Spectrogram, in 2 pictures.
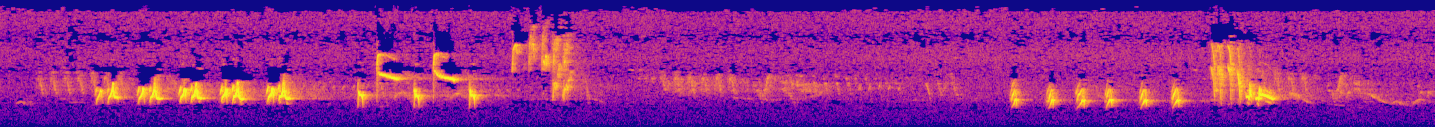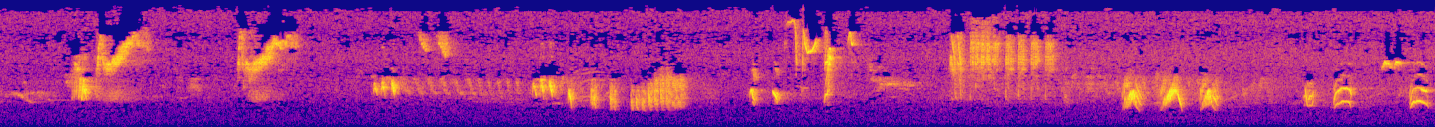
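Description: Forest birds singing and calling: phrases of quick, high repeated notes and short whistles, several phrases in a row with pauses between them. A fainter buzzy trill fills some of the gaps.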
